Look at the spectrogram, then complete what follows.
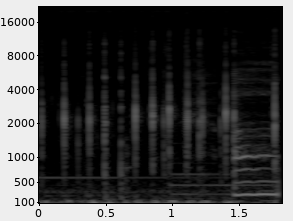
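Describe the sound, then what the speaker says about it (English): Close-up typing on a thocky Marshmallow mechanical keyboard: a quick, steady run of deep, rounded keystrokes, with a faint background tone joining near the end. "Right now the microphone is facing towards the keyboard to pick up the sounds of the keyboard"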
